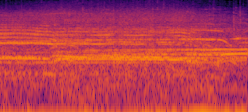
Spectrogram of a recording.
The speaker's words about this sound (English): The team rode through Boston streets on duck boats to celebrate, past throngs of cheering fans.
